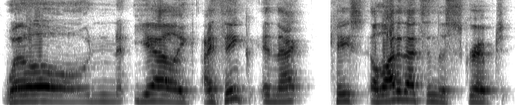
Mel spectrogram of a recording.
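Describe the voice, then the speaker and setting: Guy artist on a livestream, kinda higher voice, lots of likes and um's. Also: fairly even intonation, takes it slowly, darkish tone. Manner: rambling, lots of "like" and restarts. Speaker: comic book artist guest. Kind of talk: casual livestream chat.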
